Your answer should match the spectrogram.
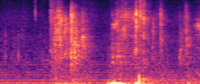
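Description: Close handling noise of hands gripping and turning a phone: scuffing and rubbing with a few small clicks and a soft knock just after a second in.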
